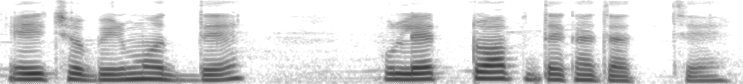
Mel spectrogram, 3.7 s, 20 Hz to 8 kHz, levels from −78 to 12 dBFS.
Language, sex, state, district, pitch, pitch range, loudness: Bengali, female, Assam, Hailakandi, 200 Hz, 180-210 Hz, -16 LUFS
